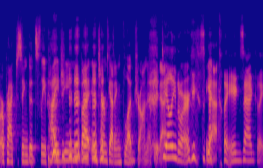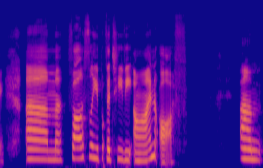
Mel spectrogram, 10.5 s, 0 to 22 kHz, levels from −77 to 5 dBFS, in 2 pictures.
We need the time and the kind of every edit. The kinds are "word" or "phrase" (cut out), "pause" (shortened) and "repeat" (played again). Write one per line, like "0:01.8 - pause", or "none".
0:02.2 - word
0:03.5 - word
0:06.6 - pause
0:07.4 - word
0:08.4 - word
